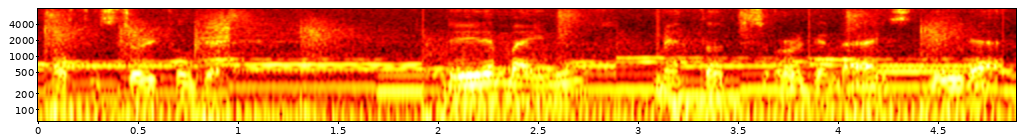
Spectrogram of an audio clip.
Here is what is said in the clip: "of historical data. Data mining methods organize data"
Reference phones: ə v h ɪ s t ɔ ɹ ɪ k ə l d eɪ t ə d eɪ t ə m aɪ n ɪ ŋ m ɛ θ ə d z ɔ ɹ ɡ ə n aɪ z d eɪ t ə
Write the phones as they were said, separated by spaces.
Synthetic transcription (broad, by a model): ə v h ɪ s t ɔ ɹ ɪ k ə l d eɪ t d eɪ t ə m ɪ n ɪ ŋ m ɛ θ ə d s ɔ ɹ ɡ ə n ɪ s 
